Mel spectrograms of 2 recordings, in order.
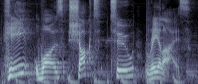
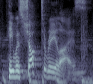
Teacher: I pretty much stressed every word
